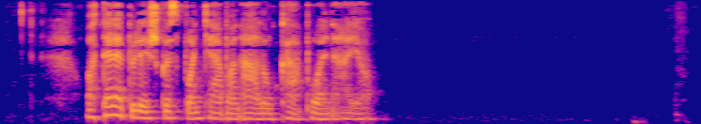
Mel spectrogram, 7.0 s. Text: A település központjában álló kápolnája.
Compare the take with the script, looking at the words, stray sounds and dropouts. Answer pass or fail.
pass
